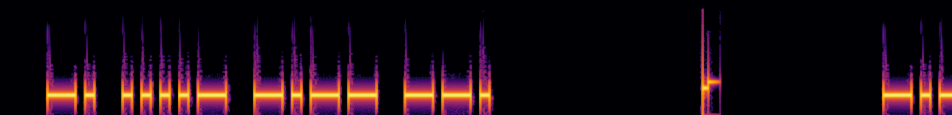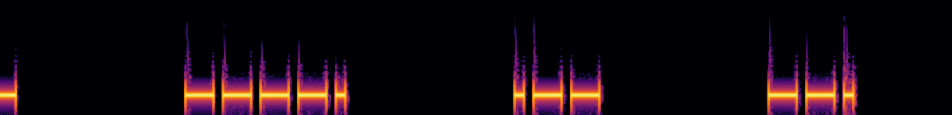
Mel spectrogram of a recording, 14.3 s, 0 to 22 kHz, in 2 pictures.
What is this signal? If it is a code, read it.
Morse code, heard as a keyed tone, about 17 wpm, spaced as for 9 wpm, 700 Hz. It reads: N4YG K9WG
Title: USA Call Signs - 4 Characters - 6x Character Spacing - 17wpm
